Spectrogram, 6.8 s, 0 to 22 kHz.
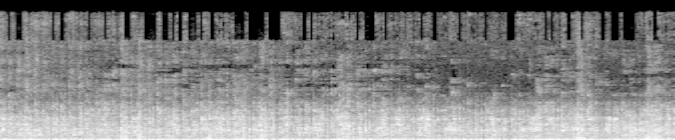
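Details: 1976 Broderson IC70 crane, abandoned several years, started after a cleaned fuel tank: steady, deep, even idle with a low rumble, no knocks or misses; oil pressure confirmed, gauges doubtful, and it would not shut off.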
